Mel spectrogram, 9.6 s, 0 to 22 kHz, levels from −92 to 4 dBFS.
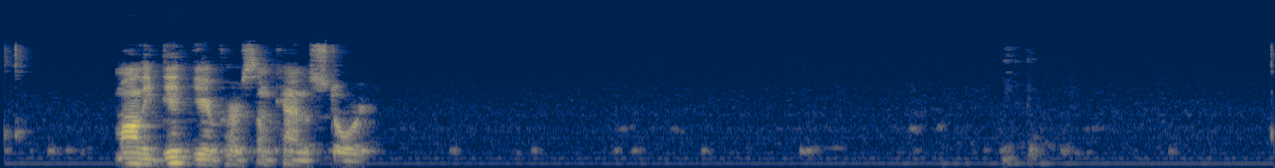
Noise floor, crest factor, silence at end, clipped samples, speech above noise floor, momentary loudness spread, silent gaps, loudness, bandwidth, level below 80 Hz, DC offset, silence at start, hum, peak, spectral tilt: -73 dBFS; 28 dB; 6.8 s; under 0.1%; 50 dB; 26 LU; none; -22 LUFS; 7.8 kHz; -70 dBFS; under 0.1%; 0.85 s; none; -2 dBFS; -4 dB/octave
